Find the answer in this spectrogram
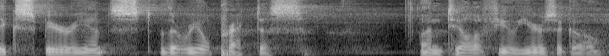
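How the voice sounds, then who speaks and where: A man with an American accent speaks at a very slow pace, his medium pitch held in fairly even intonation. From United States. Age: 70s. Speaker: Buddhist practitioner. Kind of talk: testimony.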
